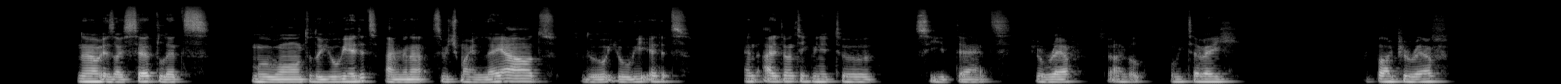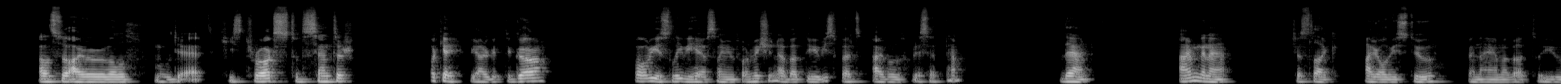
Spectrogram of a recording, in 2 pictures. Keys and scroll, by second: 22.2 3, 24.2 ctrl+a, 26.1 2.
